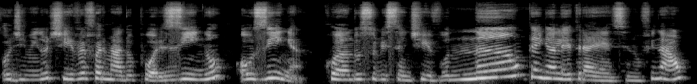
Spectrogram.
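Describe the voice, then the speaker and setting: A woman teacher explains spelling rules to children in a patient, clear way. Her voice sits a little high, and she slows down to spell out the example words. She keeps checking that the class is following along. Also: a bit bright. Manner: patient, explaining, checks understanding with tag questions.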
